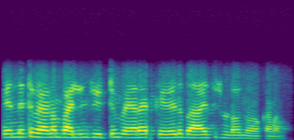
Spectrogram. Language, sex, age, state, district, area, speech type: Malayalam, female, 30-45, Kerala, Idukki, rural, conversation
